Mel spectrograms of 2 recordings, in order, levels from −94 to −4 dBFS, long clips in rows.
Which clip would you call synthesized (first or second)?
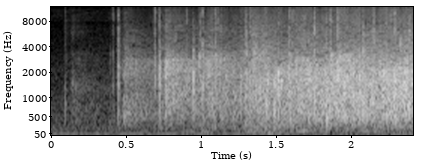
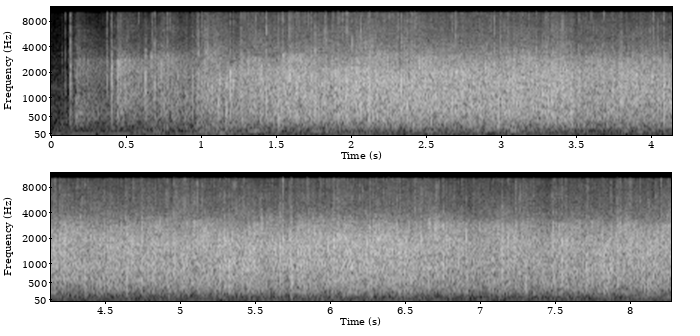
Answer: first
